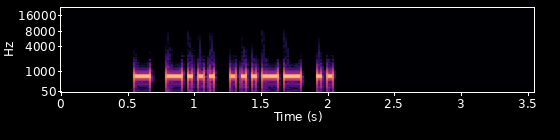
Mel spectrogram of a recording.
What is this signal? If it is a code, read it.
Morse code, heard as a keyed tone, about 30 wpm, 700 Hz. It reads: TB3I
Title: DXCC-100 Call Signs - 4 Characters - 30wpm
